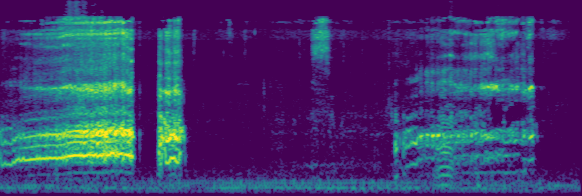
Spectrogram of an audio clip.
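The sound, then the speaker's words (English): Chickens cluck: a loud, drawn-out squawking call, a quick sharp burst, then a pause before softer clucking returns, all over a steady low outdoor rumble. “This one's going to the chickens.”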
